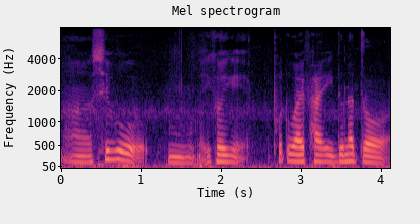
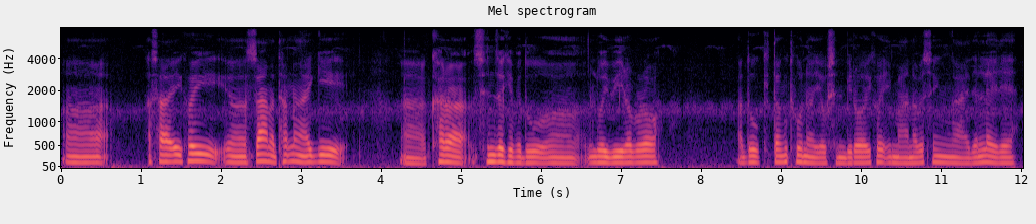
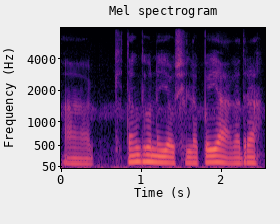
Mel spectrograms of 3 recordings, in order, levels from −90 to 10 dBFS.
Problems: constant background noise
